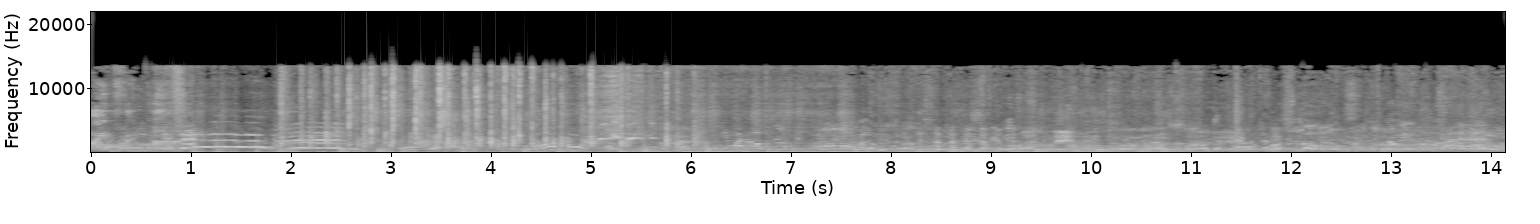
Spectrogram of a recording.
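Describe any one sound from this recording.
Drummers pound hand drums in a fast, steady rhythm.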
